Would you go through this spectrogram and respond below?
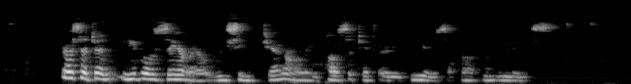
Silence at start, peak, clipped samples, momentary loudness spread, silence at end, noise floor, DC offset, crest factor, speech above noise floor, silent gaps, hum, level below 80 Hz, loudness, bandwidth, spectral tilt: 0.6 s; -4 dBFS; under 0.1%; 13 LU; 0.8 s; -60 dBFS; under 0.1%; 20 dB; 38 dB; none; 60 Hz at -50 dBFS; -68 dBFS; -22 LUFS; 9.2 kHz; -3.5 dB/octave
